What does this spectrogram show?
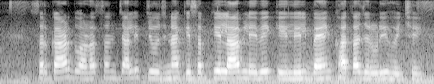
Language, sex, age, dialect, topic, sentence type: Magahi, female, 25-30, Western, banking, statement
